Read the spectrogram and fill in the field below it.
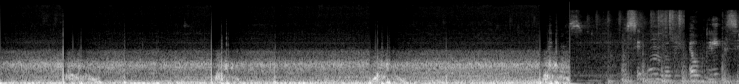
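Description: Steady rushing murmur with faint periodic thumps, a hand-made imitation of a pansystolic murmur.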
